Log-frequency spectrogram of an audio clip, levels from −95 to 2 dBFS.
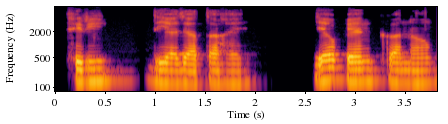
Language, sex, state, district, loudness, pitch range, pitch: Hindi, male, Bihar, Jamui, -18 LUFS, 125-135 Hz, 130 Hz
